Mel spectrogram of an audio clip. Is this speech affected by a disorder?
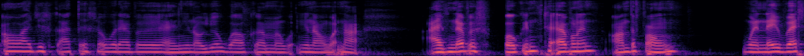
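Yes: hearing loss with speech impediment; congenital hearing loss, 70% deaf one ear, 30% other, grandmother had hearing problems, diagnosed end of first grade; only comfortable speaking within last year or so.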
